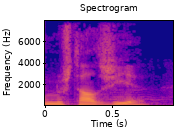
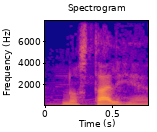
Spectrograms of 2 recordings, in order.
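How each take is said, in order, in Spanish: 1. La palabra se pronuncia a la portuguesa. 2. La palabra se pronuncia a la española.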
